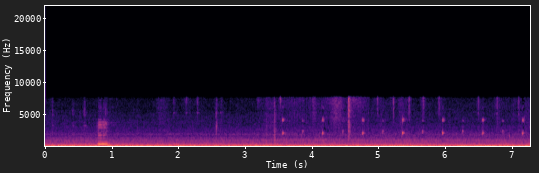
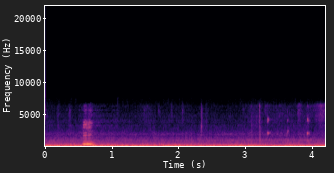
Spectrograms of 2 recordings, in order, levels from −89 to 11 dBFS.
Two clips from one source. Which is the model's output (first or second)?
second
